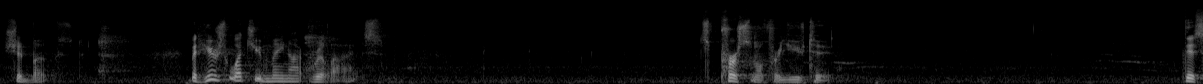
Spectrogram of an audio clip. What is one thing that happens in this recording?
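A middle-aged man speaks slowly and earnestly into a close microphone, with long pauses.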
